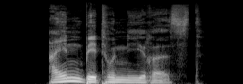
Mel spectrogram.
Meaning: second-person singular dependent subjunctive I of einbetonieren
- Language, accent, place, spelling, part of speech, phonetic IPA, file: German, Germany, Berlin, einbetonierest, verb, [ˈaɪ̯nbetoˌniːʁəst], De-einbetonierest.ogg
